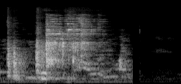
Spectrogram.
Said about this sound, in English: A glass object breaks in the black darkness.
